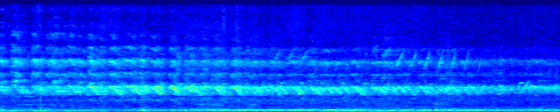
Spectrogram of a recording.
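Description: Faint machinery at a stone-crushing plant: high-pitched squeals repeating several times a second over a low steady hum.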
